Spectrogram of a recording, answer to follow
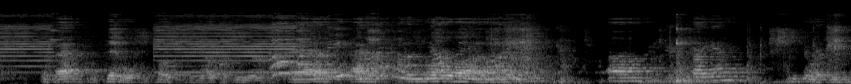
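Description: Walk-through security metal detector sounding its buzzing alarm as a person passes through and sets it off. The buzz comes in stretches over the first few seconds and again about six seconds in, with voices underneath.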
